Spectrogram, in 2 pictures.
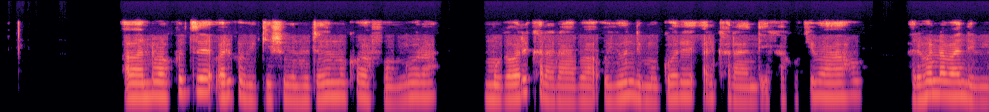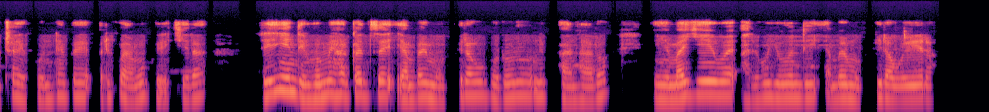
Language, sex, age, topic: Rundi, male, 36-49, education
